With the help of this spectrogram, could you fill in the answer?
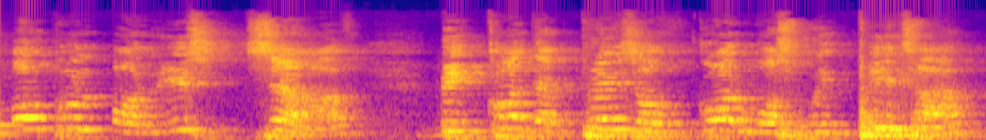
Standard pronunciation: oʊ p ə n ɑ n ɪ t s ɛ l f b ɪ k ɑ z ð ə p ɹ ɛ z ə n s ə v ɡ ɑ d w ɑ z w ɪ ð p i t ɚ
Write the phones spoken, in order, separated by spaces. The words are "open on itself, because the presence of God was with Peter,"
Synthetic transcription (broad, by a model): oʊ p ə n ɑ n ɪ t s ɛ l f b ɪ k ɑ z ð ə p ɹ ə s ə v ɡ ɑ d w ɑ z w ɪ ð p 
